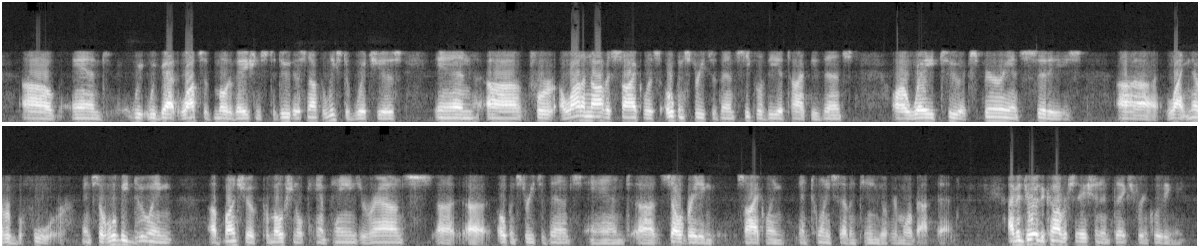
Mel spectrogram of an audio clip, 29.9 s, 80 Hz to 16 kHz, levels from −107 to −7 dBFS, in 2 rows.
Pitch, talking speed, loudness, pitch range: 100 Hz, 155 wpm, -17 LUFS, 95-110 Hz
